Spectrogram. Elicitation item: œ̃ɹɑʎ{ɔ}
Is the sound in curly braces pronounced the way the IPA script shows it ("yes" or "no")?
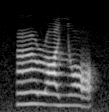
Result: yes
